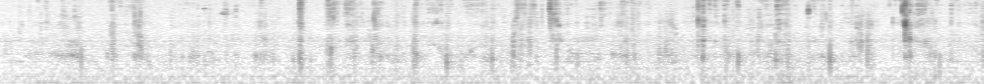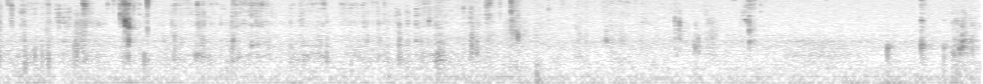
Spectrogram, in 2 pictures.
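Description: Close-miked chewing of a mouthful of sushi roll: soft, irregular wet mouth clicks and smacks.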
